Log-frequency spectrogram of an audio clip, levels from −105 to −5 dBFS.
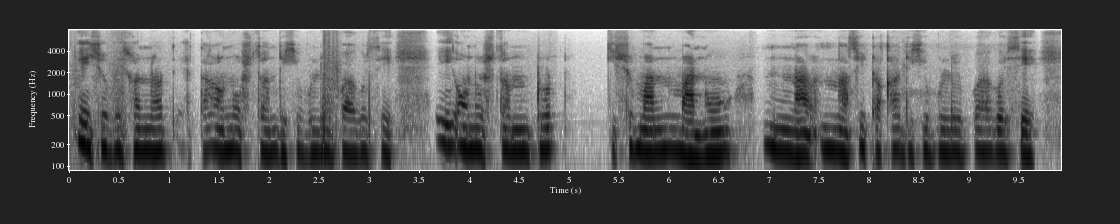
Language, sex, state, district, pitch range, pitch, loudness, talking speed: Assamese, female, Assam, Kamrup Metropolitan, 150-170 Hz, 160 Hz, -17 LUFS, 105 wpm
